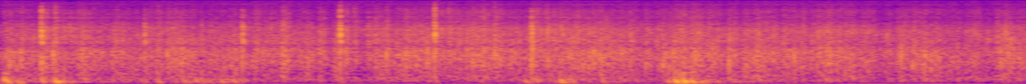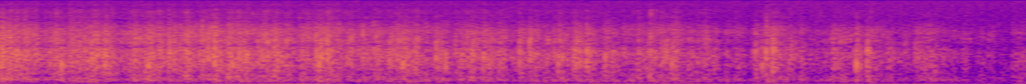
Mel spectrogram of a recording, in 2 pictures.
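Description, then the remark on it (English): An audience claps during a service, a dense, steady patter of many hands that holds at an even level for several seconds, with no voices heard over it. “If you want to clap, clap well.”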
